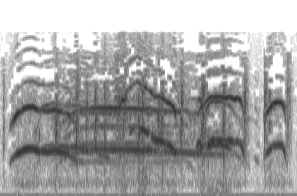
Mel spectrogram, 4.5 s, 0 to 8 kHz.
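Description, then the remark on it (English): A group of people in a van moving along West 55th Street toward Times Square cheer for Fiber, whooping with loud, sustained, overlapping high-pitched yells for almost four seconds, then break briefly before one last short burst of shouting. “Why don't we ask them to make some noise?”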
